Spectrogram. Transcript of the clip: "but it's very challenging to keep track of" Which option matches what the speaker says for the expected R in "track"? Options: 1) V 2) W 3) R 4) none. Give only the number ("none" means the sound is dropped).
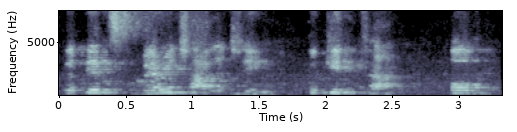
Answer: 4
